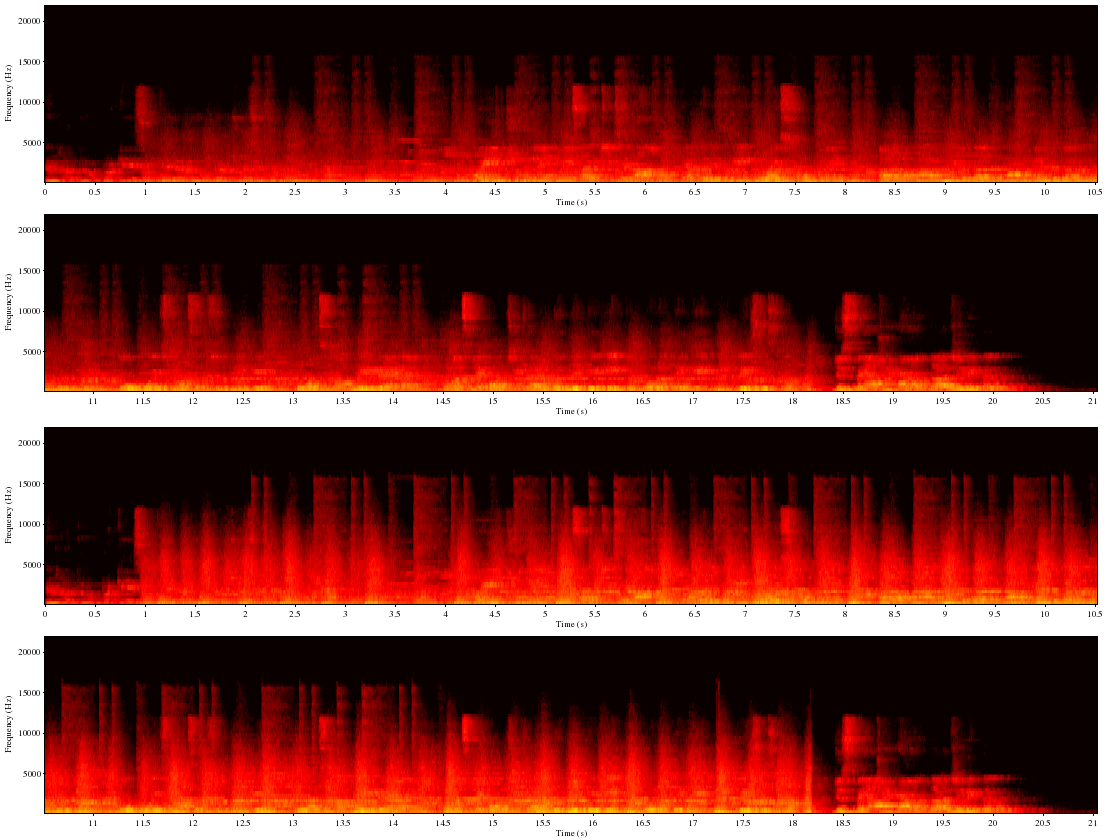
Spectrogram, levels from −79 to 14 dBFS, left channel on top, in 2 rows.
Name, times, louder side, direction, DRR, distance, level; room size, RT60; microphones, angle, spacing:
voice 1, 0.0-2.8 18.8-19.4, left 1 dB, 65° right, -6 dB, 2.7 m, -35 dB
sound 1, 1.0-18.2, right 7 dB, 80° right, 0.3 m, -30 dB
sound 2, 2.0-14.7, right 1 dB, 45° right, 1.3 m, -39 dB
voice 2, 3.6-18.1 18.4-20.3, equal, 5° right, -7 dB, 1.6 m, -27 dB
sound 3, 8.7-15.3, left 2 dB, 30° left, 0.5 m, -35 dB
7.8 x 7.4 x 2.8 m, 0.90 s
head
